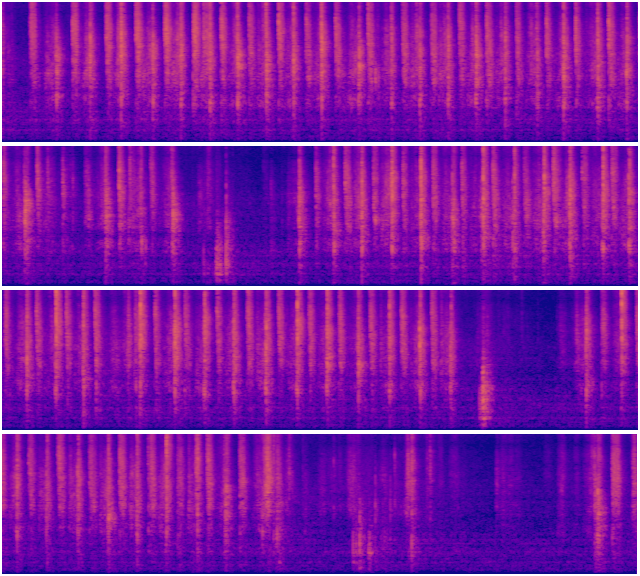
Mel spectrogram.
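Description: A deck of tarot cards being shuffled by hand, a fast run of crisp card slaps and rustles, with a few short breaks, one about eleven seconds in, one about twenty-two seconds in and one near the end.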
